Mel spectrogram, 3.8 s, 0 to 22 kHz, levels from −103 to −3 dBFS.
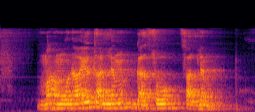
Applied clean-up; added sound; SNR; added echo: neural separator model SepFormer DNS4.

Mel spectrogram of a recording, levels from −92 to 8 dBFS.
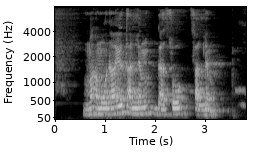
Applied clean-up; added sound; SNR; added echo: classical method WPE with log-MMSE.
